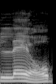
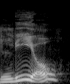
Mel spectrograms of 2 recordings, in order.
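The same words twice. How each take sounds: First: The word is said with Spanish pronunciation. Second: The word is said with English pronunciation. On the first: "In Spanish, you say Leo" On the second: "in English, we pronounce it Leo"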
